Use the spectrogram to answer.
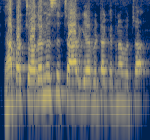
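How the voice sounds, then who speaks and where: A woman walks her students through a maths problem one step at a time. Her voice sits at a middle pitch. She talks patiently, stops often to quiz the class and calls them "beta" again and again. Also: steady tone, fairly quick, darkish tone. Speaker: maths teacher.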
